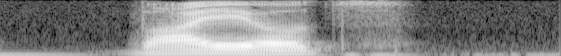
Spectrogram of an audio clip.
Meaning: den, cave, lair, haunt, kennel
- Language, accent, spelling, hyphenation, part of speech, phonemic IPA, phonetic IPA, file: Armenian, Eastern Armenian, բայոց, բա‧յոց, noun, /bɑˈjot͡sʰ/, [bɑjót͡sʰ], Hy-բայոց.ogg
